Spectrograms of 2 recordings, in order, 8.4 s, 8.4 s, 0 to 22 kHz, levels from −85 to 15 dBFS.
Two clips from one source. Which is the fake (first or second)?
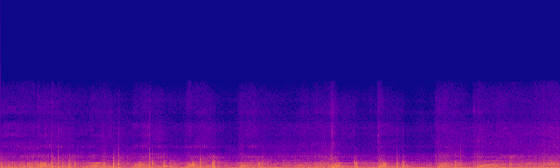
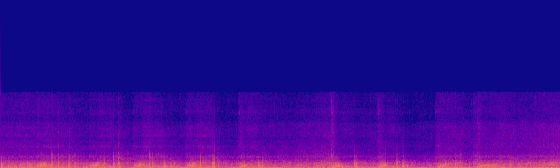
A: first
